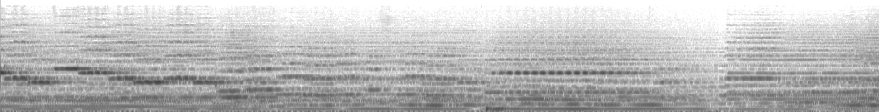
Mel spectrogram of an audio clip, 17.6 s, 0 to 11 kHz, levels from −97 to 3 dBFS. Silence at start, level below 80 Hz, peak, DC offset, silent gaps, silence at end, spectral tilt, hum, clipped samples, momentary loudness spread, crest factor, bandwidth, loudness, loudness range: 0 s; -58 dBFS; -18 dBFS; 0.2%; none; 0 s; -7 dB/octave; none; under 0.1%; 11 LU; 16 dB; 9.2 kHz; -35 LUFS; 10 LU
